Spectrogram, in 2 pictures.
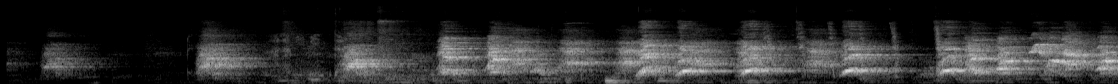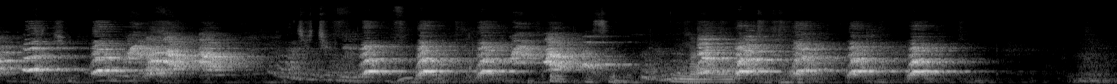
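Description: A dog making a long run of short whining, yowling calls, each rising into a held note. The calls start about two seconds in, ease off briefly in the middle and stop just before the end.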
